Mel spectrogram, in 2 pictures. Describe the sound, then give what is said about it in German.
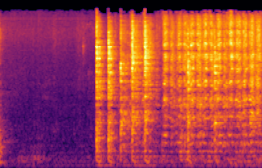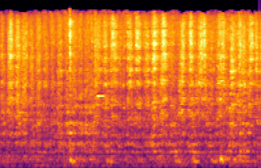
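A spoon stirs flour into a pot on the stove. A short quiet stretch gives way to a few sharp clinks, followed by steady, rhythmic scraping and clattering of metal against the pot. “So, und immer schön rühren, damit das nicht klumpt nachher.”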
